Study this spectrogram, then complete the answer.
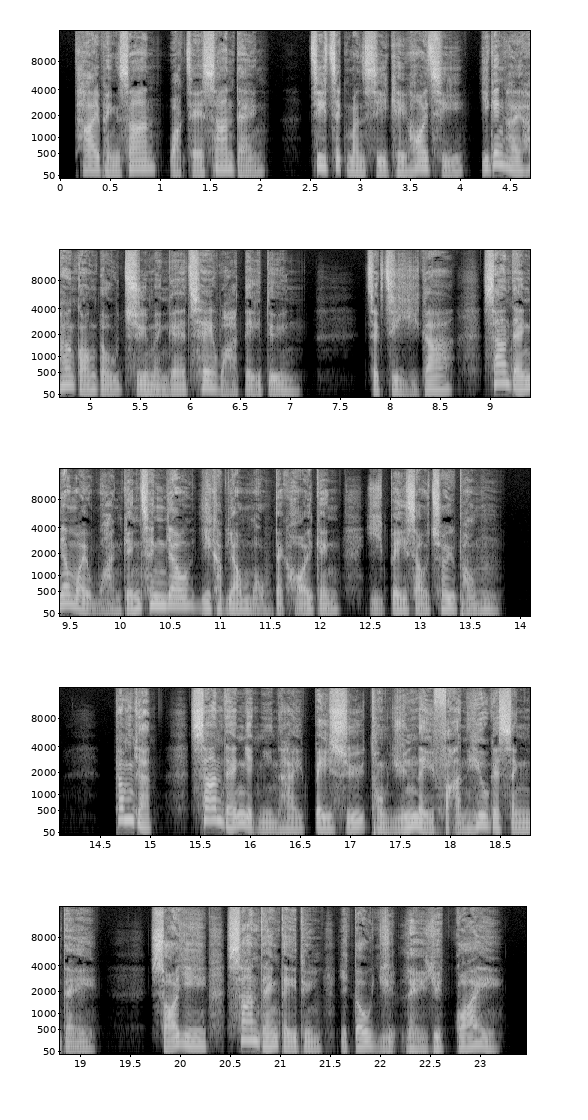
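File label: Cantonese male corporate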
